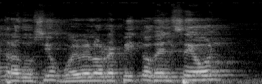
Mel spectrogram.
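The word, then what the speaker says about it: שאול: ¿Y cómo se dice en hebreo? Hebreo, sepulcro, seol, seol.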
